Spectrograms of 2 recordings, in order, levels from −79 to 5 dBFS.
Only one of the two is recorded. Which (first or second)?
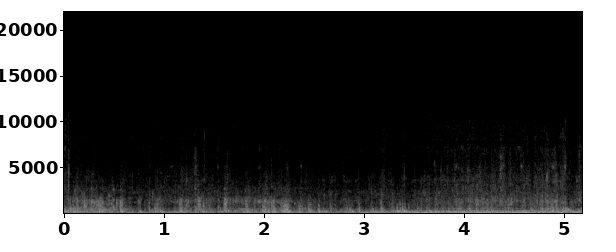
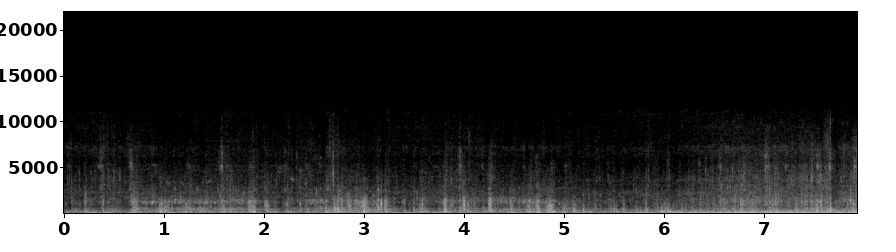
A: second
